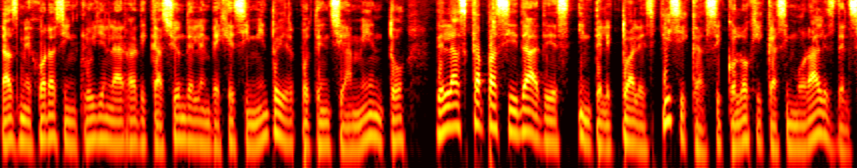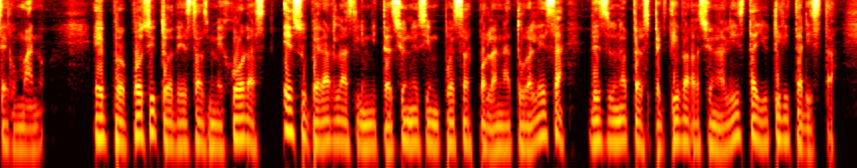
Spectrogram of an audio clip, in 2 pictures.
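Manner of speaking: very low, deep broadcaster announcer voice. Speaker reading a paragraph from a book to listeners, in an announcer voice. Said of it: "Así con voz de locutor".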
